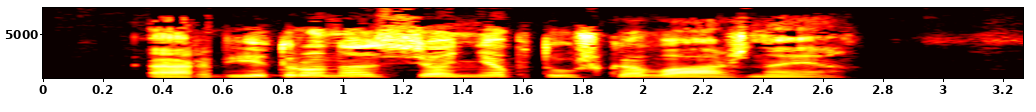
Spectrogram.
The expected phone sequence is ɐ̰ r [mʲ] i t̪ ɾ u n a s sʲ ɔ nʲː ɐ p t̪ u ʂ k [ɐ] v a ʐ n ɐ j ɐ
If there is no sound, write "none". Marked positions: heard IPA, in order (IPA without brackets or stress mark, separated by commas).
bʲ, ɐ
